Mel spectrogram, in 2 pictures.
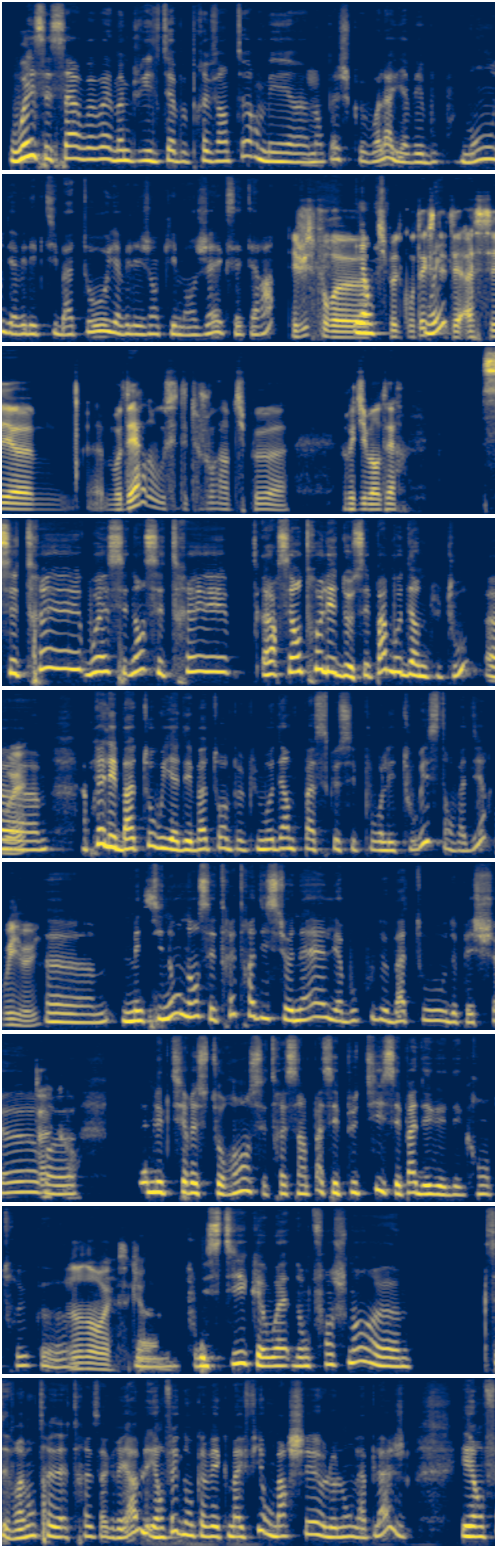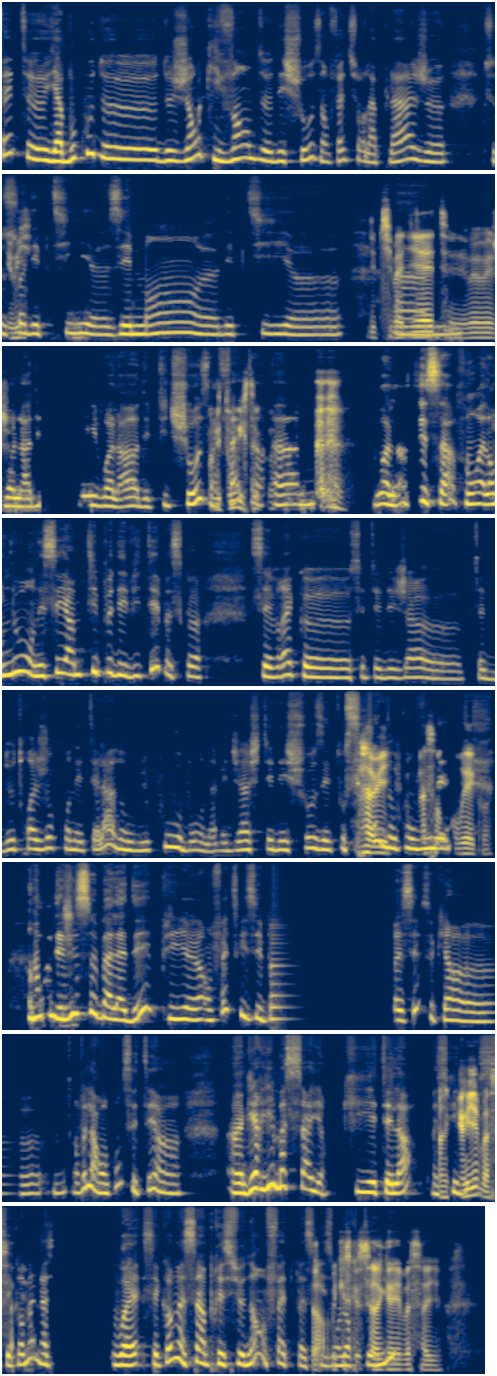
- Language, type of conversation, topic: French, podcast, Quelle rencontre en vadrouille t’a le plus marqué ?
- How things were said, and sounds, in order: static; tsk; tapping; distorted speech; other background noise; stressed: "vendent"; throat clearing; laughing while speaking: "tout ça"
